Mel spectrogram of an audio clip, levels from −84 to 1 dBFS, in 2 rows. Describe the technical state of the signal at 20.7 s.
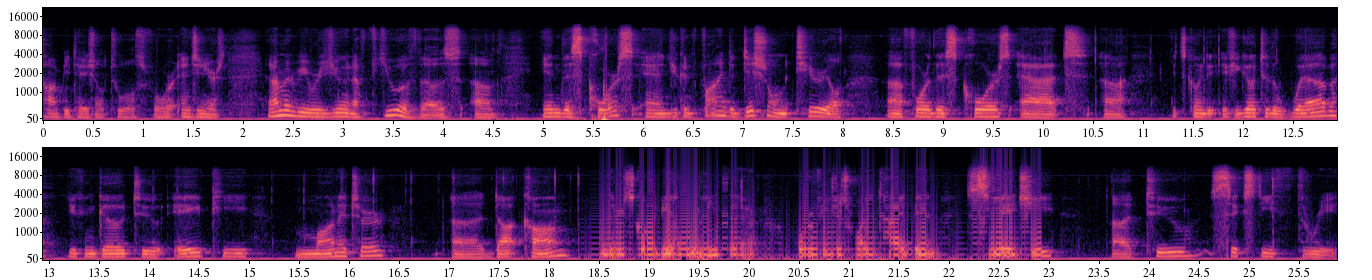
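At 20.7 s the audio has robotic sound from repeated short buffers, running 18.32 to 22.93 s. A fixed 200 Hz metallic buzz likely comes from a 5 ms buffer being replayed for most of the span. Unlike gaps or dropouts, it is never silent.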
